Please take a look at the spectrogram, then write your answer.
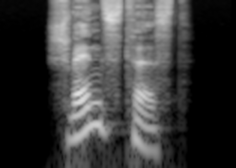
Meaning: inflection of schwänzen: 1. second-person singular preterite 2. second-person singular subjunctive II
- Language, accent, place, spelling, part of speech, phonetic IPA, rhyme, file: German, Germany, Berlin, schwänztest, verb, [ˈʃvɛnt͡stəst], -ɛnt͡stəst, De-schwänztest.ogg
